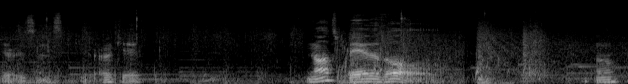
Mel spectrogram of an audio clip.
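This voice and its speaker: Unhurried man commenting over loud game music. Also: lowish voice, very animated. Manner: exclamatory, thinking aloud. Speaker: gaming streamer. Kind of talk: casual gameplay commentary.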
